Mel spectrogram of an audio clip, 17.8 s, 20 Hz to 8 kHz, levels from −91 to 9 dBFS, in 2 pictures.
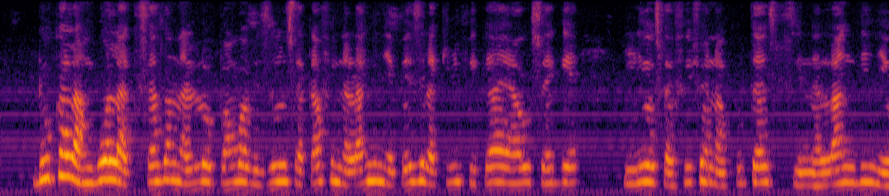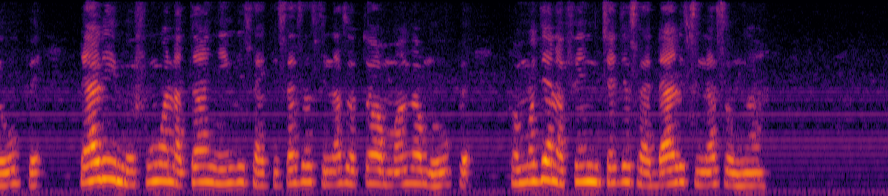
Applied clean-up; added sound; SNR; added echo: none; none; none; none.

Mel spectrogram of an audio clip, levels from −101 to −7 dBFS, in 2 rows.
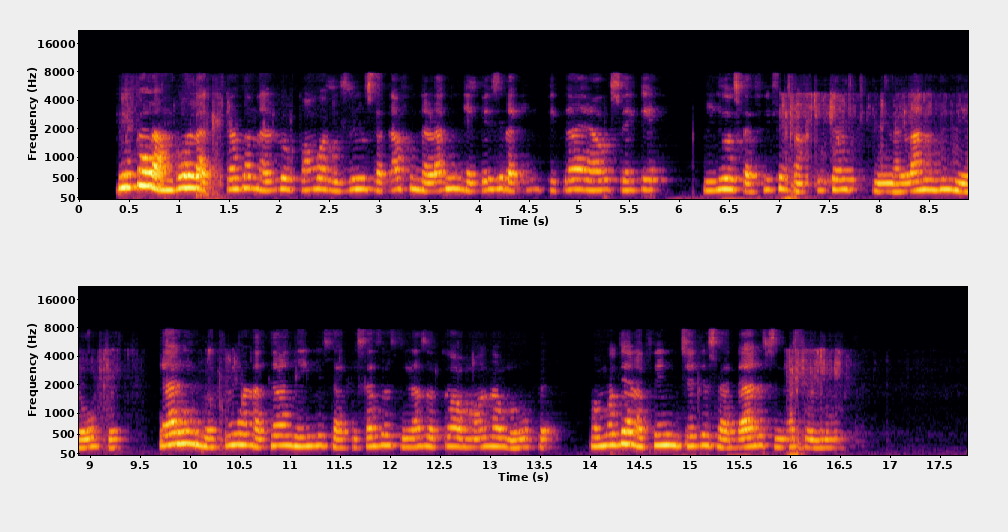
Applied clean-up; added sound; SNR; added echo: neural mask model DeepFilterNet 3.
